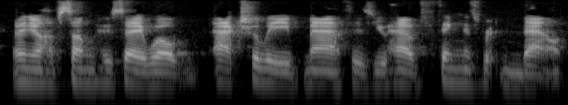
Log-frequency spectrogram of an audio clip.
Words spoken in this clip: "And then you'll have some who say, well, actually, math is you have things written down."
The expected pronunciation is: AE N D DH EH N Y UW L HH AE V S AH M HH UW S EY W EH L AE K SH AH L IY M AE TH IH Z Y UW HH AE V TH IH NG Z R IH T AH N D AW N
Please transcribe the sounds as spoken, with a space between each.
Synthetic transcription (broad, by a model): N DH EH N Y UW L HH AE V S AH M HH UW S EY W EH L AE K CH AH L IY M AE TH IH Z Y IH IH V TH IH NG Z R IH T N D AW N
